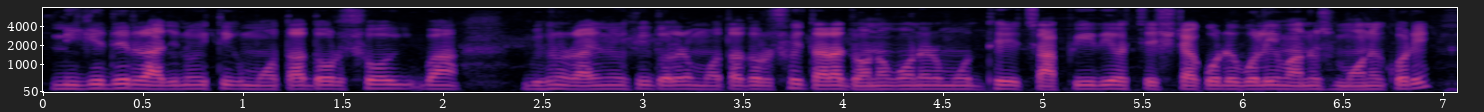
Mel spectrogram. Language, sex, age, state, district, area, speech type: Bengali, male, 45-60, West Bengal, Hooghly, urban, spontaneous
